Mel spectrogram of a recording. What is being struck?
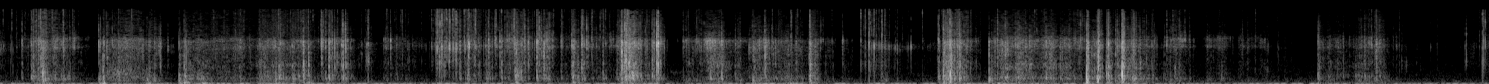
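Soap shards.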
